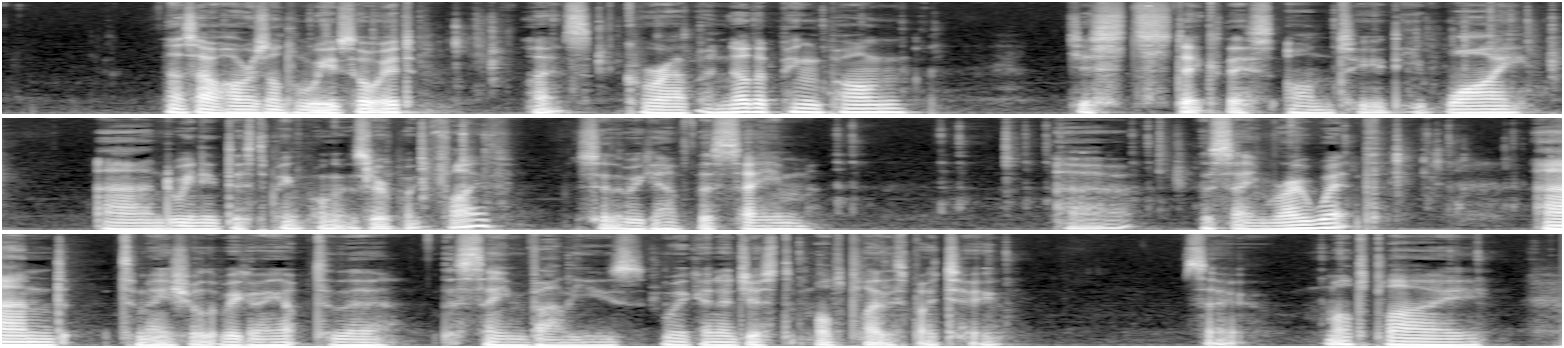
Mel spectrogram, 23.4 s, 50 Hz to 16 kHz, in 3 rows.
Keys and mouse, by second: 1.0 middle click, 1.7 middle click, 2.1 ctrl+shift+d, 3.7 click, 4.2 middle click, 5.3-6.5 drag, 6.8 middle click, 7.4 ctrl+shift+click, 9.0-10.3 drag, 11.3 middle click, 11.8 ctrl+shift+click, 12.3 ctrl+shift+click, 12.7 ctrl+shift+click, 13.3 ctrl+shift+click, 13.7 middle click, 14.1 click, 14.6 g, 15.2 middle click, 19.3 click, 19.7 shift+d, 20.4-22.1 drag, 22.7-23.4 drag.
